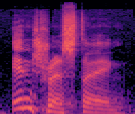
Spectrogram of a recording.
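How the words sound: The voice goes up high and loud. The listener is genuinely interested. The speaker calls it right. "your voice should go up and high"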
